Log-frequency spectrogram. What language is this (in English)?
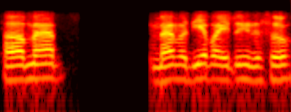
Punjabi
